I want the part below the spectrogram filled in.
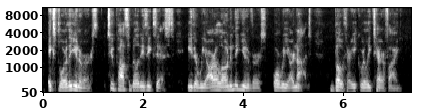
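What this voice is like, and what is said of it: Dramatic movie trailer narrator voice. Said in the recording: “try my movie trailer voice. ... Don't judge me when I screw it up”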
